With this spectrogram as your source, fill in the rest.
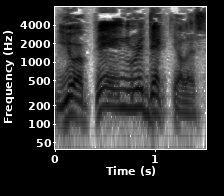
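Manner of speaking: put-on scornful, disdainful British accent. Retelling a man's retort to him, imitating a disdainful British voice. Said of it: "in that British disdainful voice".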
